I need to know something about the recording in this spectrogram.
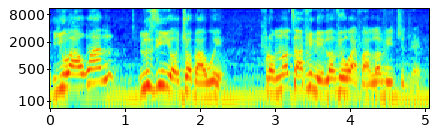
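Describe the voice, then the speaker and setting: A man, hoarse from losing his voice, ranting in a vlog from inside his own shop. He repeats himself emphatically, stumbles over his words and keeps breaking into laughter. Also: fairly high pitch, very animated, moderate pace, a little mellow, a little hiss or hum. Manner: repetitive, emphatic, stammering restarts, bursts of laughter. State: hoarse, lost voice. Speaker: shop owner vlogger.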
